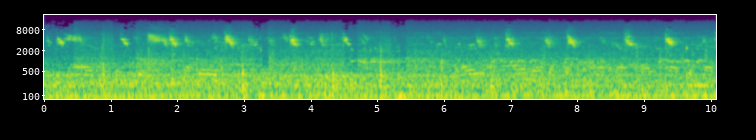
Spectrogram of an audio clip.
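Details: Sparrows building a nest give quick high chirps, scattered and repeated throughout over a steady low rumbling background noise.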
